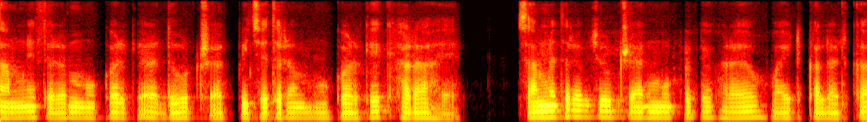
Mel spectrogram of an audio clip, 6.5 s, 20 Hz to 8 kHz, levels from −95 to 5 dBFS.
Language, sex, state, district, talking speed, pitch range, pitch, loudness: Hindi, male, Haryana, Charkhi Dadri, 230 wpm, 90-100 Hz, 95 Hz, -21 LUFS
